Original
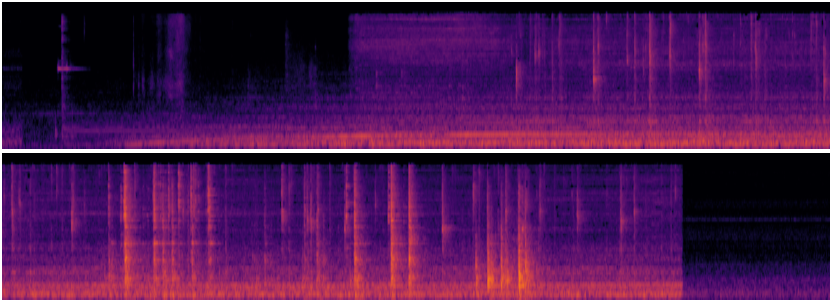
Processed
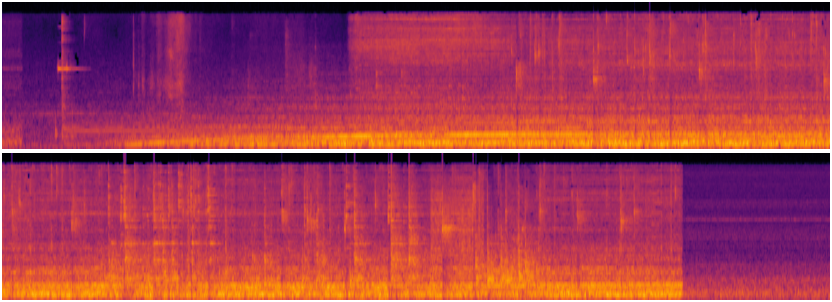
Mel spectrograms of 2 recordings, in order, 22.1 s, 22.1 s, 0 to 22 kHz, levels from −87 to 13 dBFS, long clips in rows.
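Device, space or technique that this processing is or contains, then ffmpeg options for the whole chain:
loud club master: -filter_complex "[0:a]asettb=1/sr,asplit=3[link_01][link_02][link_03];[link_01]atrim=end=16.754[link_04];[link_02]atrim=start=16.75:end=17.46,asetpts=PTS-STARTPTS,afade=type=in:duration=0.004:curve=qsin,afade=type=out:start_time=0.706:duration=0.004:curve=qsin,equalizer=frequency=4100:width=0.34:gain=12[link_05];[link_03]atrim=start=17.456[link_06];[link_04][link_05]acrossfade=duration=0.004:curve1=hsin:curve2=qsin[link_07];[link_07][link_06]acrossfade=duration=0.004:curve1=qsin:curve2=hsin,acompressor=threshold=-34dB:ratio=2,asoftclip=type=hard:threshold=-18.5dB,alimiter=level_in=28.5dB:limit=-1dB:release=50:level=0:latency=1,volume=-1dB"

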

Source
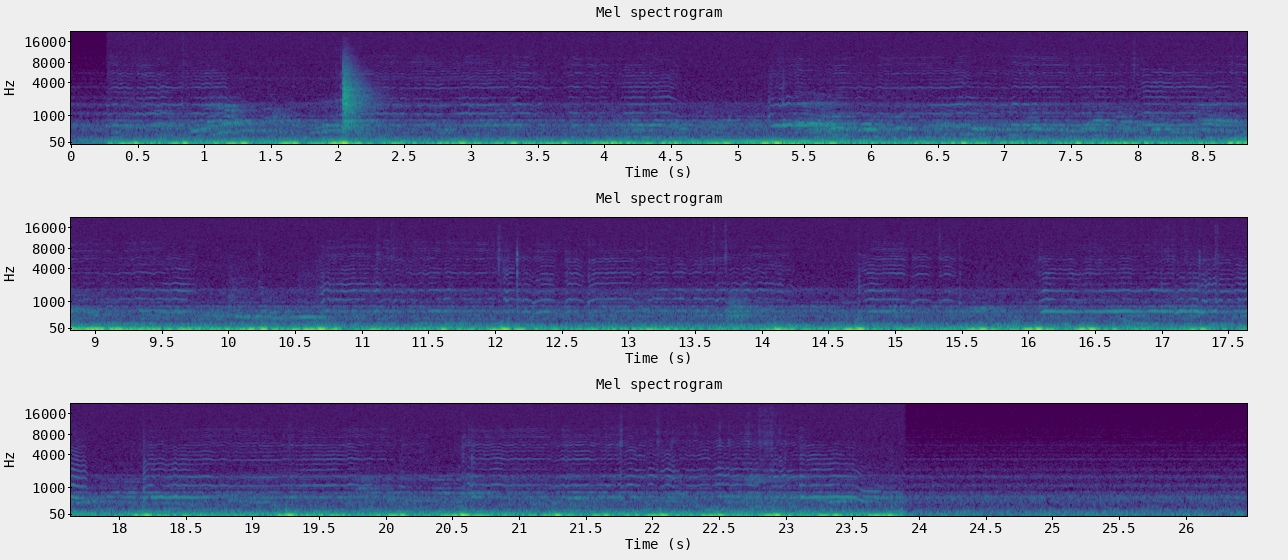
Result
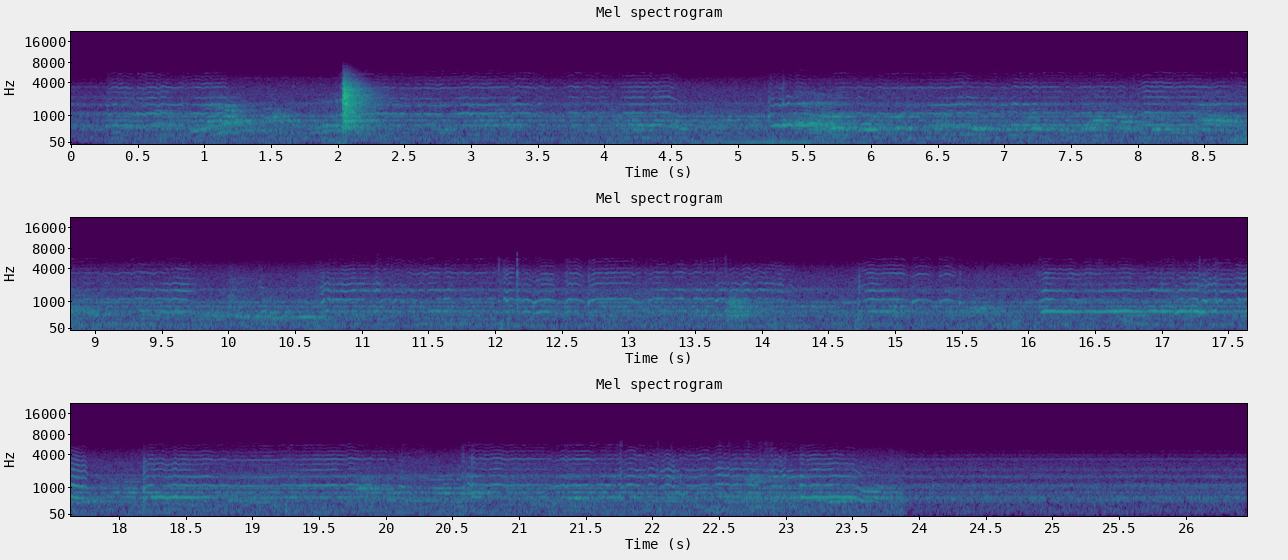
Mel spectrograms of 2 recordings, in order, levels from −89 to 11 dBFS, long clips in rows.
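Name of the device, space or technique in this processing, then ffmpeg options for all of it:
phone earpiece: -af "highpass=350,equalizer=frequency=360:width_type=q:width=4:gain=-6,equalizer=frequency=620:width_type=q:width=4:gain=-7,equalizer=frequency=960:width_type=q:width=4:gain=6,equalizer=frequency=1500:width_type=q:width=4:gain=-4,lowpass=frequency=3300:width=0.5412,lowpass=frequency=3300:width=1.3066,volume=8.5dB"

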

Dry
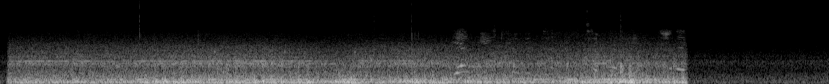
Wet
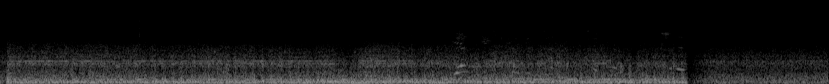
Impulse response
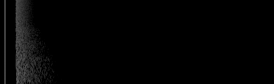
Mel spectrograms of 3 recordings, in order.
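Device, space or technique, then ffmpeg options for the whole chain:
serial compression, leveller first: -filter_complex "[0:a]acompressor=threshold=-24dB:ratio=2.5,acompressor=threshold=-38dB:ratio=6,asplit=3[link_01][link_02][link_03];[link_01]afade=type=out:start_time=2.98:duration=0.02[link_04];[link_02]asplit=2[link_05][link_06];[link_06]adelay=46,volume=-4.5dB[link_07];[link_05][link_07]amix=inputs=2:normalize=0,afade=type=in:start_time=2.98:duration=0.02,afade=type=out:start_time=3.93:duration=0.02[link_08];[link_03]afade=type=in:start_time=3.93:duration=0.02[link_09];[link_04][link_08][link_09]amix=inputs=3:normalize=0,volume=2dB"

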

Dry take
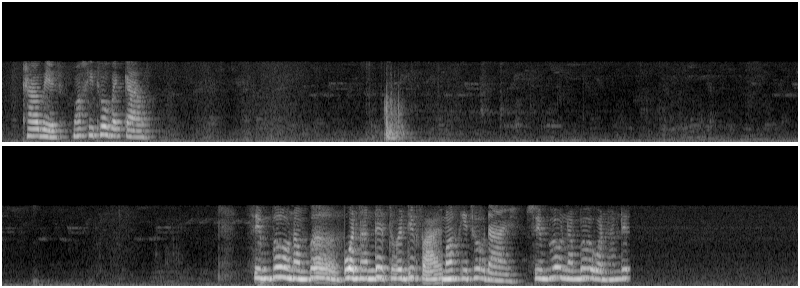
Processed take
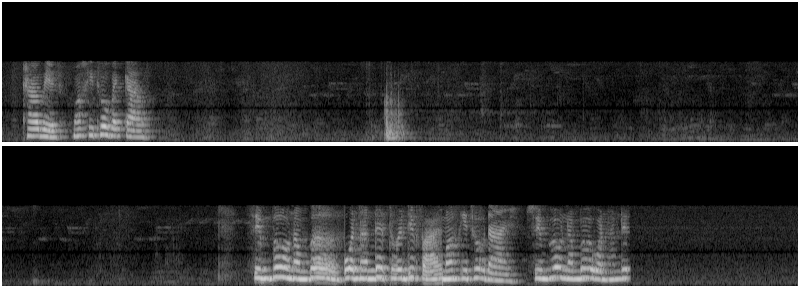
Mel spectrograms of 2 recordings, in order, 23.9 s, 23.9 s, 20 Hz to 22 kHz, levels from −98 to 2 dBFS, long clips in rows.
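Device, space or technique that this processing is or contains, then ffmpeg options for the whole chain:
PA system with an anti-feedback notch: -af "highpass=frequency=100:width=0.5412,highpass=frequency=100:width=1.3066,asuperstop=centerf=990:order=4:qfactor=7.5,alimiter=limit=-15dB:level=0:latency=1:release=33"

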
